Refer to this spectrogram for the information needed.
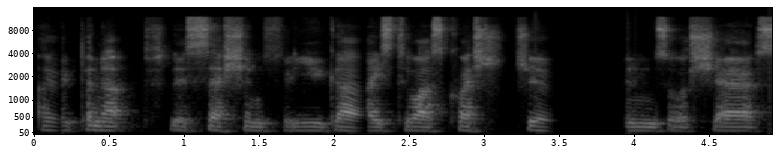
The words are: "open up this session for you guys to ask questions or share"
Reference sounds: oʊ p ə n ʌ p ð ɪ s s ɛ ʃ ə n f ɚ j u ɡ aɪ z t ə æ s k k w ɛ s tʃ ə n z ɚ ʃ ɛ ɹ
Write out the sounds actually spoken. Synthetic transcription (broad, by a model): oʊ p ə n ʌ p ð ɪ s s ɛ ʃ ə n f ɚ j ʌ ɡ aɪ z t ə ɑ s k k w ɛ s tʃ ə n z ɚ ʃ ɛ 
